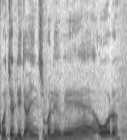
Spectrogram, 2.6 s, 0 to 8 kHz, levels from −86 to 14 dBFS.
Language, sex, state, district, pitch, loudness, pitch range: Hindi, male, Uttar Pradesh, Shamli, 155 Hz, -14 LUFS, 145-160 Hz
